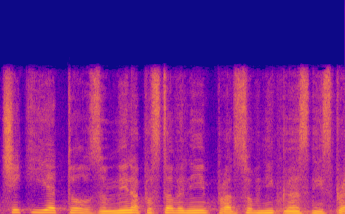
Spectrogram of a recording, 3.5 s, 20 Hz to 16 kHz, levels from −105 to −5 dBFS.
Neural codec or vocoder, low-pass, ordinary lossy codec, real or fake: codec, 16 kHz in and 24 kHz out, 0.4 kbps, LongCat-Audio-Codec, two codebook decoder; 10.8 kHz; AAC, 64 kbps; fake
